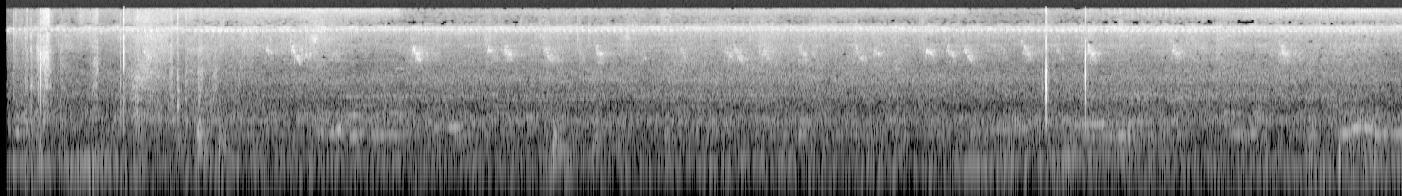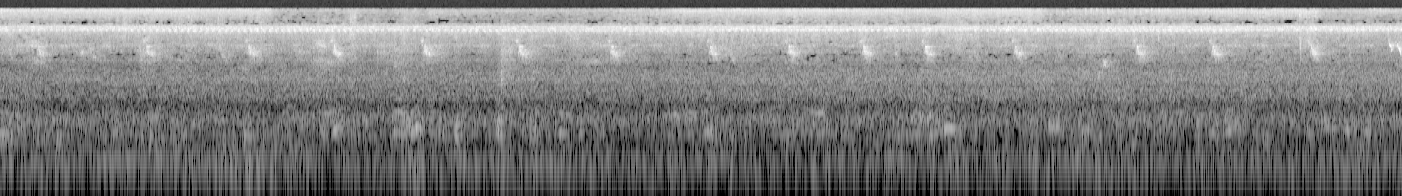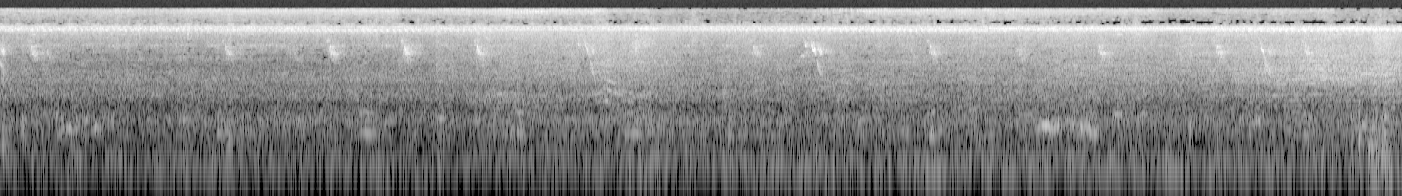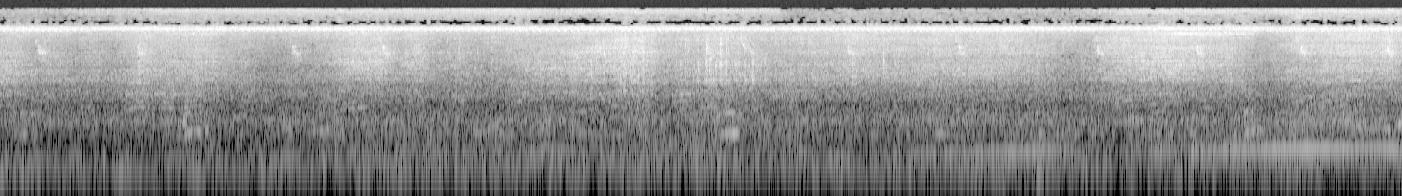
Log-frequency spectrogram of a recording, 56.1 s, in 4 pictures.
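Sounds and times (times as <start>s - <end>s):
faint bird chirping: 0.1s - 56.0s.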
